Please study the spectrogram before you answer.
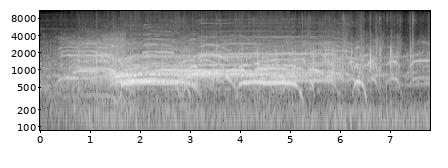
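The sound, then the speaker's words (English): A crowd cheers and whoops at a total solar eclipse. Many overlapping voices rise and fall in pitch, staying loud for several seconds before thinning into scattered shouts. “You heard the cheering. That was good.”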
